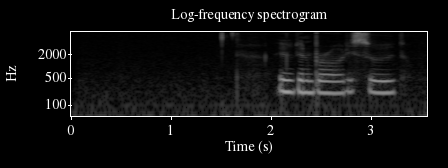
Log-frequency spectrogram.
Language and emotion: Russian, neutral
